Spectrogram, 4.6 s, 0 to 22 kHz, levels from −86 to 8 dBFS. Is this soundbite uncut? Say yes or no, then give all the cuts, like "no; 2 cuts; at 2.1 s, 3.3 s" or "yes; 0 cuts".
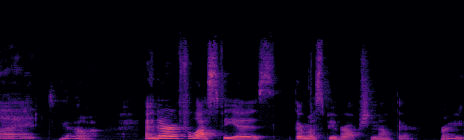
no; 3 cuts; at 1.6 s, 2.9 s, 3.4 s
